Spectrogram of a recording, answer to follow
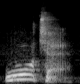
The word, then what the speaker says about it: water: in the sentence water when you say this word individually the letter R is silent so you have to pronounce the word as water but if you put the same word in a sentence the r is pronounced because the r is followed by a vowel which is I so a bottom line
